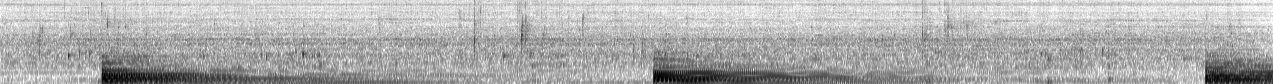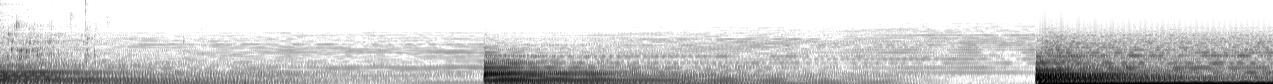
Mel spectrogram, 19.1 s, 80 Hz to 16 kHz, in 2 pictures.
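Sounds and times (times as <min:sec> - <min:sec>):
sustained piano chords: 0:00.6 - 0:08.3, 0:09.0 - 0:19.0
tap running into sink: 0:06.7 - 0:10.3.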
